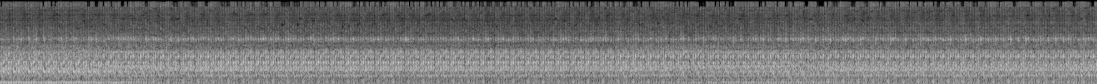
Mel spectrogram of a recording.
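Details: 1999 Volvo VNL 610 with Cummins N14 diesel at idle; loud even clatter about 200 beats a minute with sharp ringing tone; abnormal engine noise, cause unknown.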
